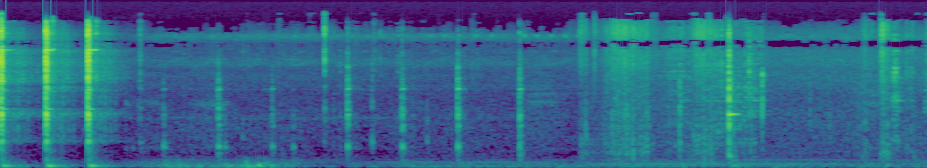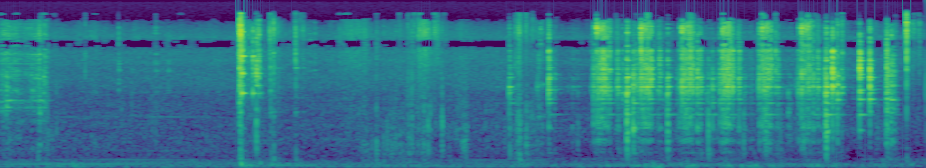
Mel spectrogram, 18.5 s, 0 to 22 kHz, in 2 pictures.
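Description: Hammer blows on the casing of a 1961 Johnson outboard being taken apart: about four sharp strikes in the first second. These give way to scattered metallic clinks and knocks of hand tools on the case, with a burst of rapid clicking and clinking near the end.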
